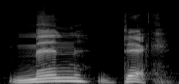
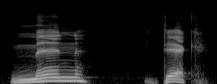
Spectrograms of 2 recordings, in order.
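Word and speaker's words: Mendick: loow away to Danny men dick m n men D K dick Danny men dick just making sure everybody knows how to pronounce it one- one count there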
